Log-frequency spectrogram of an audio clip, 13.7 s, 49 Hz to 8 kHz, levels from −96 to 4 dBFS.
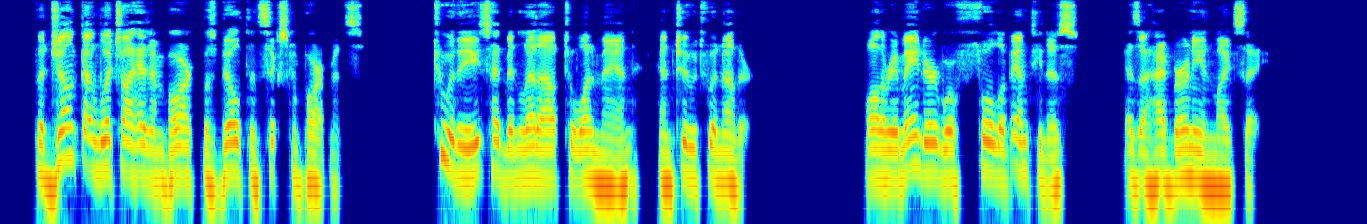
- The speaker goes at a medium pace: Yes, average, 170 wpm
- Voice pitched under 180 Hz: Yes, low, 135 Hz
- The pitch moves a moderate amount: Yes, average, 3.8 semitones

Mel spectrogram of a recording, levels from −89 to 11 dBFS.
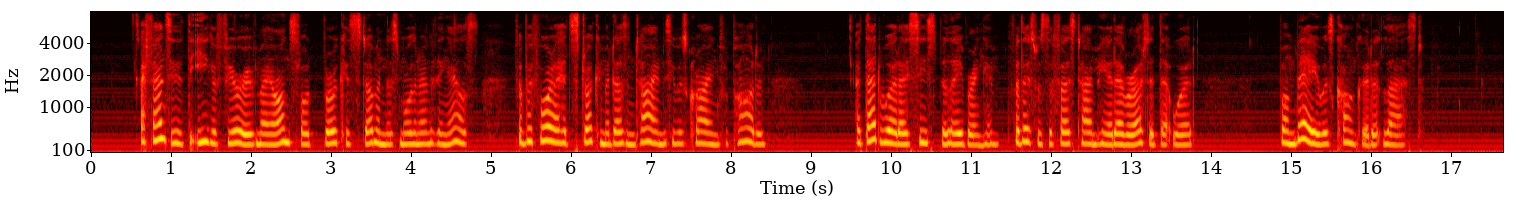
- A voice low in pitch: No, high, 235 Hz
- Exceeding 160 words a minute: Yes, average, 185 wpm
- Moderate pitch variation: No, narrow, 2.3 semitones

